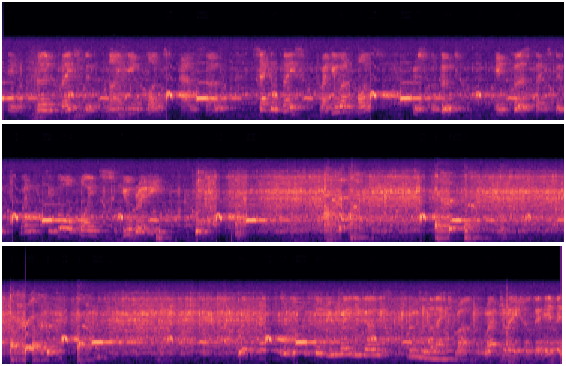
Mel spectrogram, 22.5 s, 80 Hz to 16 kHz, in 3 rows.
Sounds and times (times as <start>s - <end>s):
Speech: 0.0s - 9.8s, 18.2s - 22.4s.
